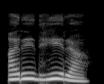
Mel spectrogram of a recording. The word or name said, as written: ಆರಿದ್ರೆ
